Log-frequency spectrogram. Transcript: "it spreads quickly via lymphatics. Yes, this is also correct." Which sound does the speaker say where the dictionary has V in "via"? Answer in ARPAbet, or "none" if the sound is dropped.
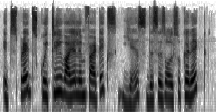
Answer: V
